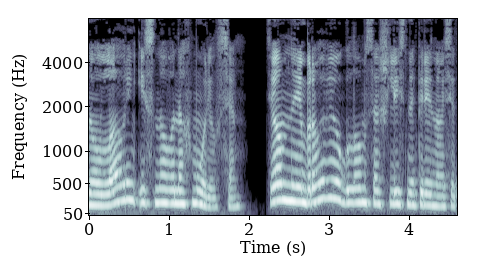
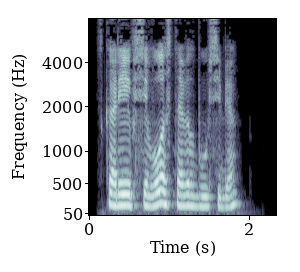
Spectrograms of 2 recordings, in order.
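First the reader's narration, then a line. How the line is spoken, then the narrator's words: Calm. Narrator (Russian): спокойно сказал Лаурин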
